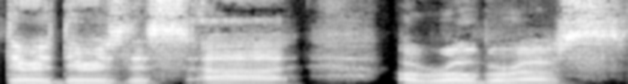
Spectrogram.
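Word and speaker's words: ouroboros: And it is there there is this uh a robberos that's how you pronounce it you know snake eating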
